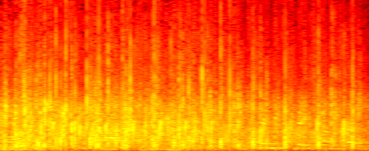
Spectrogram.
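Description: A school audience at a State of the Schools event breaks into loud, steady applause, dense clapping filling the room without letup from start to finish.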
